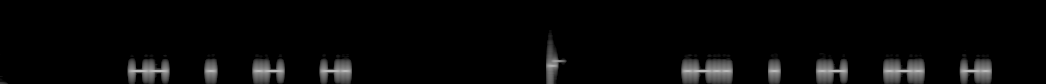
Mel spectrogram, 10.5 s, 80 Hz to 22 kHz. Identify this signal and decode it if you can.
Morse code, heard as a keyed tone, about 25 wpm, spaced as for 14 wpm, 700 Hz. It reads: MEAN LEARN
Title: 3x Character Spacing - Top 300 Words - 25wpm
